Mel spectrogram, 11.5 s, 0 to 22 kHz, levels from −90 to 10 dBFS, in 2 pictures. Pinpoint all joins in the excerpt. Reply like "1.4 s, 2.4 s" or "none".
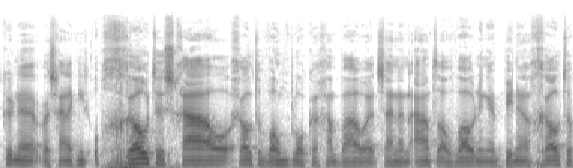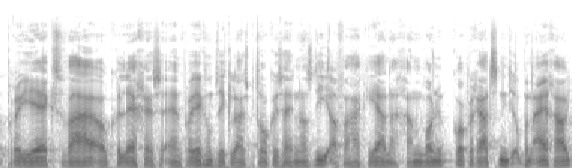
2.3 s, 6.9 s, 8.2 s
